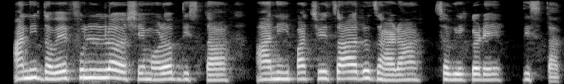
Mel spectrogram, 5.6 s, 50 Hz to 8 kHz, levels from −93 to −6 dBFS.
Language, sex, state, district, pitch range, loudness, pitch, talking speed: Konkani, female, Goa, North and South Goa, 205-245 Hz, -15 LUFS, 220 Hz, 125 wpm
